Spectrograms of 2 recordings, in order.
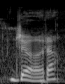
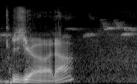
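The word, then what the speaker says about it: göra: Ou alors Yara. Yara.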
